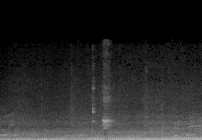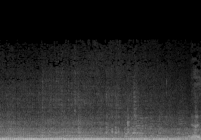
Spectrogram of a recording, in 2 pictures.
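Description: A motor vehicle's engine running close by, a low steady hum that grows louder through the middle and eases off near the end, with a sharp click about two seconds in.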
